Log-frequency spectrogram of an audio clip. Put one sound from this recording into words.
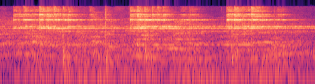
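Footsteps tap on a hard tiled floor in an echoing hallway.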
